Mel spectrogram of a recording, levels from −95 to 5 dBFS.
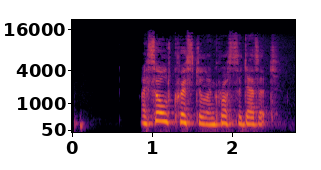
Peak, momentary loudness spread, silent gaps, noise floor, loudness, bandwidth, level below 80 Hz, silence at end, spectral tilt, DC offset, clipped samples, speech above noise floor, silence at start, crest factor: -10 dBFS; 10 LU; none; -85 dBFS; -28 LUFS; 15 kHz; -68 dBFS; 0.25 s; -4 dB/octave; under 0.1%; under 0.1%; 57 dB; 0.1 s; 18 dB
